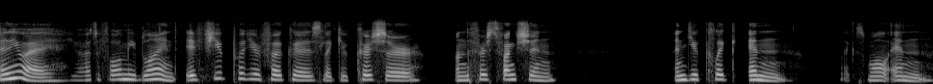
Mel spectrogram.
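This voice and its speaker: Recorded with a dry, close sound with no echo over a quiet background, a woman with a non-native accent speaks with big swings in loudness. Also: medium pitch for a woman, ordinary pitch variation, fairly slow pace. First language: not English. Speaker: reverse engineering instructor. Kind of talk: tutorial. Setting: live stream. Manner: casual, hesitant with fillers.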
